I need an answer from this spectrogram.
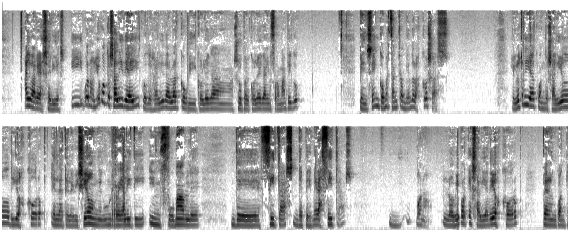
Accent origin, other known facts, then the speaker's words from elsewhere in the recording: Spain; como español que soy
